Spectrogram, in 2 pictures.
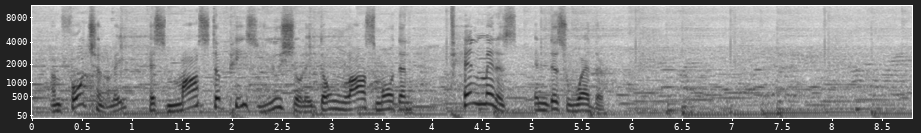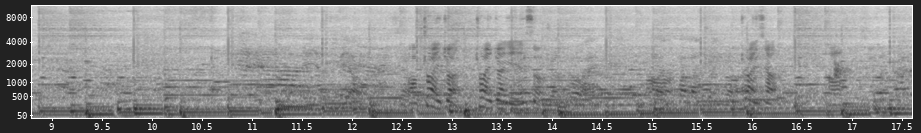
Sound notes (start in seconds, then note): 6.9 flute and cymbal playing; 12.7 distant foreign language spoken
